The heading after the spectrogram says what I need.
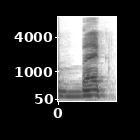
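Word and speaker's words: backed: जब इसमें ईडी जोड़ेंगे इस ईडी को उच्चारण क्या निकलेगा, टा निकलेगा, तो बैक्ट हो जाएगा, बैक्ड नहीं होगा, बैक्ट हो जाए होगा।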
